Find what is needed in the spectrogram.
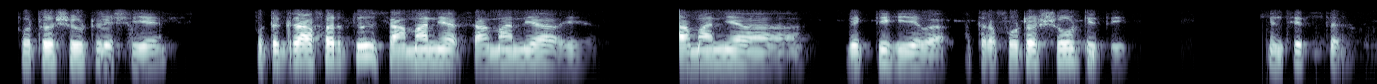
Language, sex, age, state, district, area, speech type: Sanskrit, male, 60+, Andhra Pradesh, Visakhapatnam, urban, conversation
